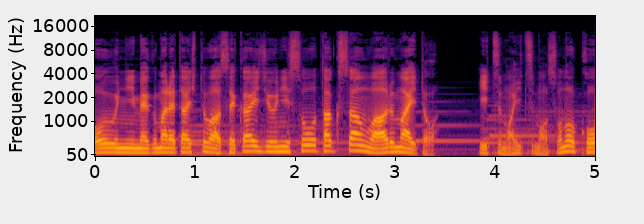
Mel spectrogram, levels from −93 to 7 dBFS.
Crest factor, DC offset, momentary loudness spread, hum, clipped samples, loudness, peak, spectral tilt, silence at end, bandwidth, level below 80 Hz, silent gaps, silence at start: 14 dB; under 0.1%; 11 LU; none; under 0.1%; -16 LUFS; 0 dBFS; -7 dB/octave; 0 s; 14 kHz; -40 dBFS; none; 0 s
